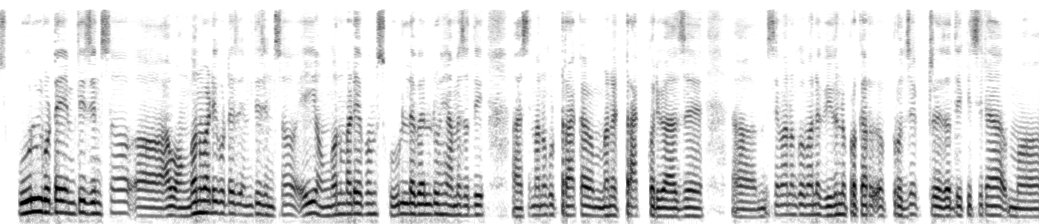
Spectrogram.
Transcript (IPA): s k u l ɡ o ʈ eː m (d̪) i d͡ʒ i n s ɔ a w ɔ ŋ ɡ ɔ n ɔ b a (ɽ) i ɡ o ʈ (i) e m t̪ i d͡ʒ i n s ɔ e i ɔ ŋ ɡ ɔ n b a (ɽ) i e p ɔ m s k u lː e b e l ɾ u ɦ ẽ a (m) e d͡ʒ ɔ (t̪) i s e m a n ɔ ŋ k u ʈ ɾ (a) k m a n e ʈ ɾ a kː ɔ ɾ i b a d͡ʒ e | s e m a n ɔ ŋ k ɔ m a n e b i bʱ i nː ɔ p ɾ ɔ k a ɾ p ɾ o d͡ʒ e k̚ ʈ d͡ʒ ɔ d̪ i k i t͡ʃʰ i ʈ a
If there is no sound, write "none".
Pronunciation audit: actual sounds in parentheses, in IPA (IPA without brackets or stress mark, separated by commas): t̪, ɽ, e, ɽ, m, d̪, a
